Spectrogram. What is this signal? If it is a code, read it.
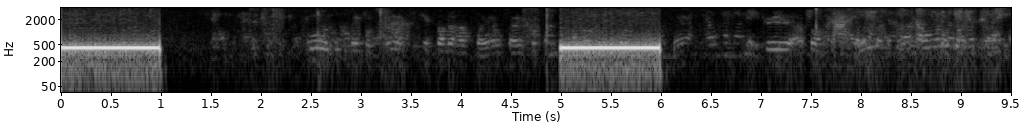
Ringback tone (Europe, 425 Hz), with speech.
